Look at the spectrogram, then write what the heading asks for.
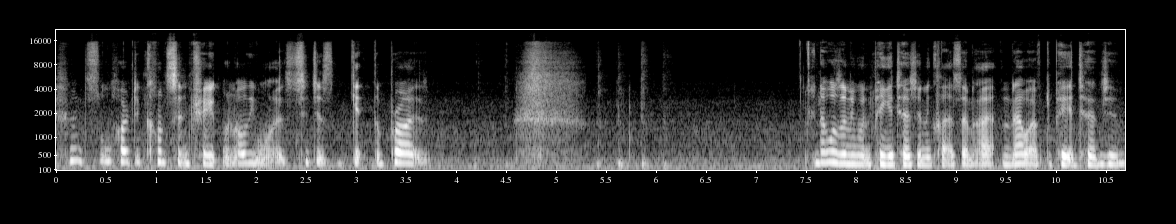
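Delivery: tearful, can't stop crying. Talking about studying and exams, crying. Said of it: "now I'm crying, but I can't stop crying".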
